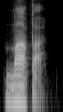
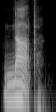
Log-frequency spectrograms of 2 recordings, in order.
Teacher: Now, the same Latin root word passed into early French, and the M sound switched to an N sound in the process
